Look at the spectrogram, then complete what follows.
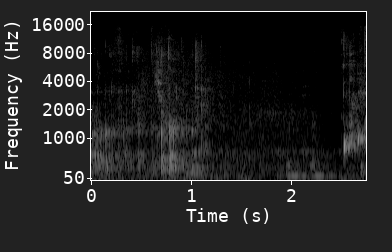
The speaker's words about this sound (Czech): Dělám nalejvací pauzu.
